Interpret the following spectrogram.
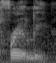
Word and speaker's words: Fred L33: If you go look up Fred L33, it's pronounced Fred Lee, So Let's Go.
